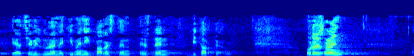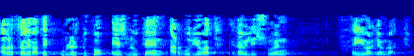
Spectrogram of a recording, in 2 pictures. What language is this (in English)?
Basque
